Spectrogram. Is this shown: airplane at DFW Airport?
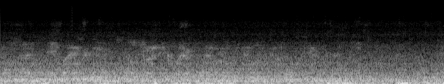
yes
